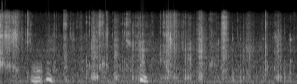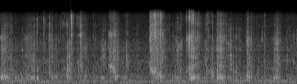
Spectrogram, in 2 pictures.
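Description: Crispy pork rinds (chicharon) bitten and chewed close to the microphone: loud, irregular crunching and crackling throughout.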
